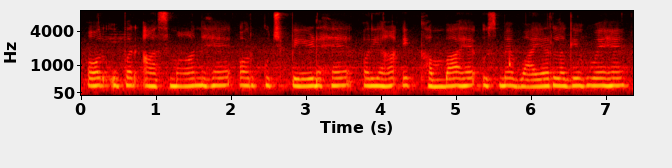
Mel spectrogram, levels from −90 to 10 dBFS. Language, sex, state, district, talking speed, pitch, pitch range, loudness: Magahi, female, Bihar, Gaya, 145 wpm, 230 Hz, 225-230 Hz, -28 LUFS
